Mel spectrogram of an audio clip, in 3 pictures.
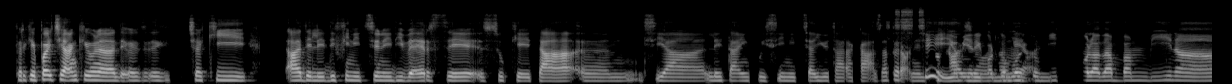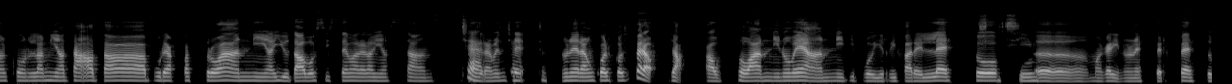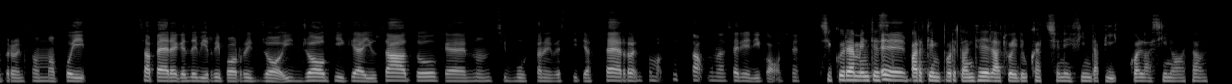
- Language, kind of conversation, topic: Italian, podcast, Come dividete i compiti di casa con gli altri?
- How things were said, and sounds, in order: none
